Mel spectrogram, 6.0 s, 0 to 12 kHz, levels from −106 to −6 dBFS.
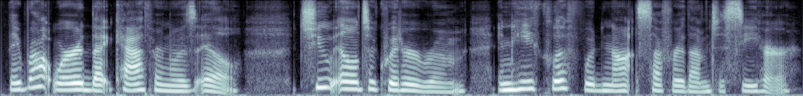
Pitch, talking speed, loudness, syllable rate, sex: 220 Hz, 220 wpm, -18 LUFS, 5.3 syllables/s, female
